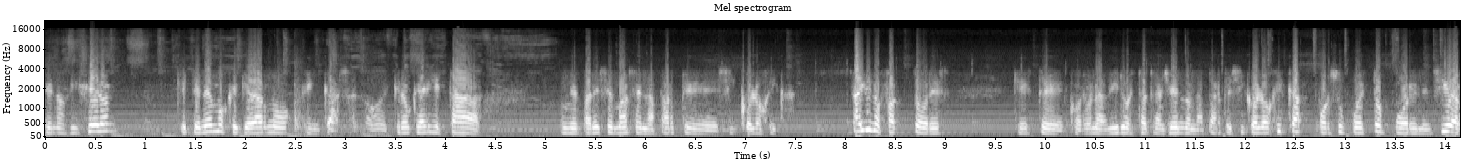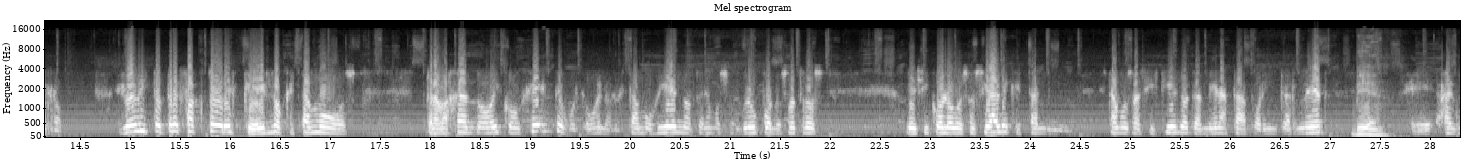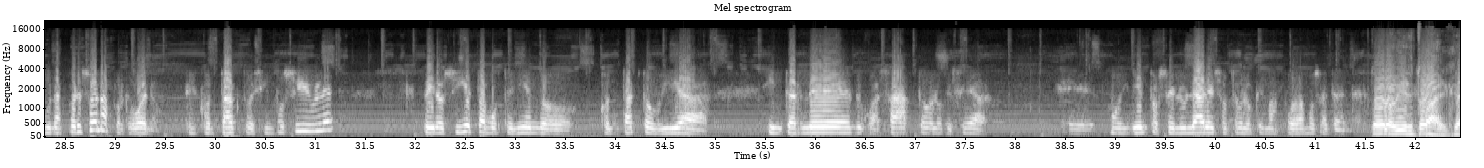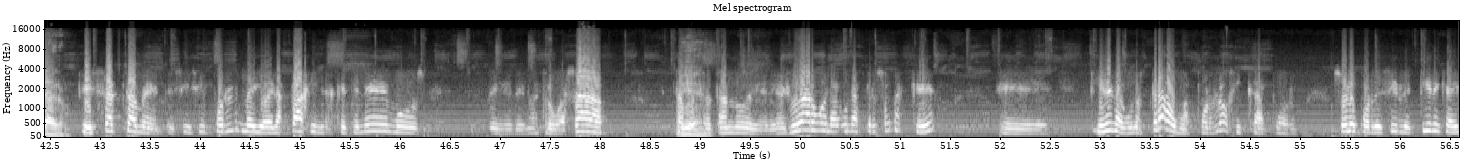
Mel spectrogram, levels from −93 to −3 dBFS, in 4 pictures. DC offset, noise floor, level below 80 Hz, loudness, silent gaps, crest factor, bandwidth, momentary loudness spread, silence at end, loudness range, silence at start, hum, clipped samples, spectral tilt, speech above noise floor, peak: under 0.1%; -34 dBFS; -42 dBFS; -10 LUFS; none; 10 dB; 14 kHz; 13 LU; 0 s; 4 LU; 0 s; none; 0.5%; -6.5 dB/octave; 25 dB; 0 dBFS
